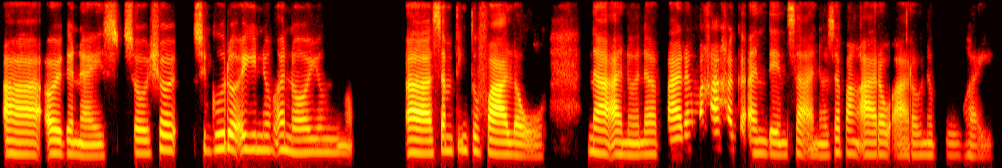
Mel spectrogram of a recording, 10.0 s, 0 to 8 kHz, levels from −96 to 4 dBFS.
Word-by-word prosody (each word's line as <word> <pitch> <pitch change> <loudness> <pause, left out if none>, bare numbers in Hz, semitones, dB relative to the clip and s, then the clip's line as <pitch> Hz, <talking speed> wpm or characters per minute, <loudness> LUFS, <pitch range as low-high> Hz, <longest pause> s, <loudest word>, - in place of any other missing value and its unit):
ah, 170 -2 +4
organized. 165 -4 -1
So, 185 -1 -1
siyo 225 +3 -1 0.2
siguro 235 +1 -1
ayun 225 0 -3
'yong - - -12
ano, 215 -5 -2
'yong, 195 0 -9 0.8
ah, 185 -1 +8
something 215 0 -3
to - - -5
follow, 170 - +3 0.4
na 185 -4 +4
ano, 165 -1 -6
na 170 0 -4
parang 205 +4 +3
makakagaan 240 -6 -1
din 165 -1 -4
sa - - -1
ano, 155 - -10
sa 190 +4 -5
pang-araw-araw 170 -3 -1
na 165 - -11
buhay. 155 - -16
180 Hz, 150 wpm, -22 LUFS, 165-210 Hz, 0.8 s, ah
